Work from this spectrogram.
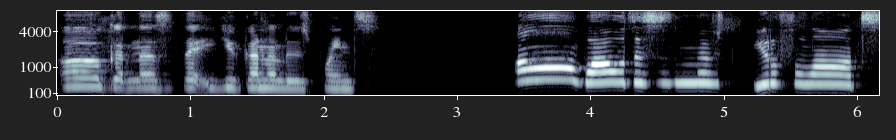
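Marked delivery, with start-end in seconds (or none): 3.4-6.1 high, loud delighted squeal; gushing excited. Real, not acted. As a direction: gush over it like a fan. Gushing over fan art.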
